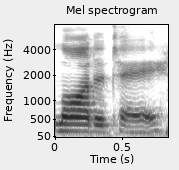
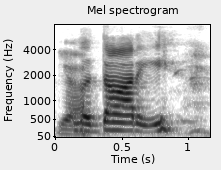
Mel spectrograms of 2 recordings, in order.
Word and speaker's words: Laudate: So the Laudate Psalms, which I've decided to pronounce it Laudate. Okay. Yep. Because the other way sounds too much like la da dee, la da da. You know, Laudati.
